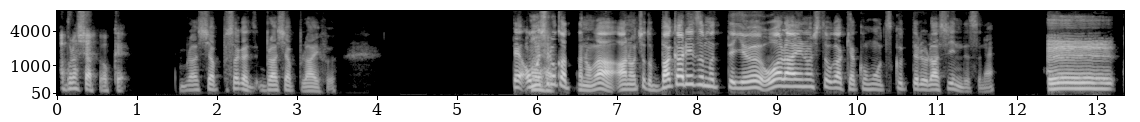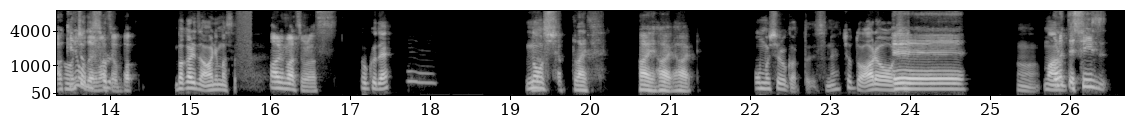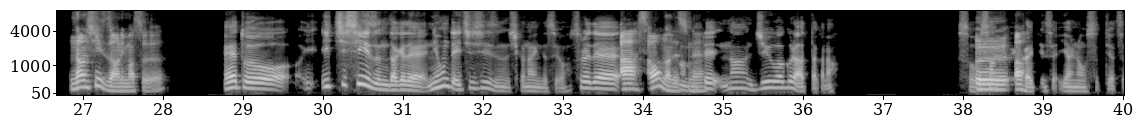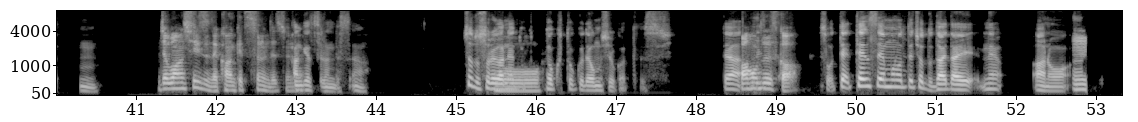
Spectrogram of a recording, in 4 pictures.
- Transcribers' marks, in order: none
- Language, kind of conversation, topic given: Japanese, unstructured, 最近見た映画で、特に印象に残った作品は何ですか？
